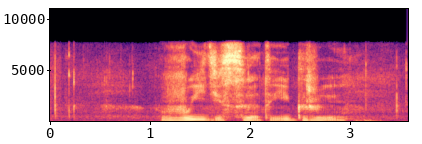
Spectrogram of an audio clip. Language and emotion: Russian, angry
